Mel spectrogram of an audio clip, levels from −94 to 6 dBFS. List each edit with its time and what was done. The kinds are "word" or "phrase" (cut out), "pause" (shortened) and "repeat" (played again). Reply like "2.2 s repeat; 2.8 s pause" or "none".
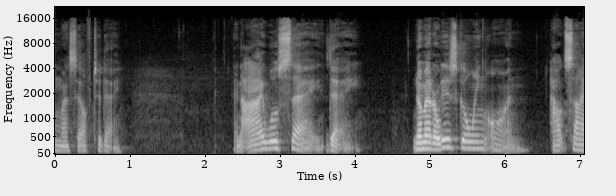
3.6 s word; 5.1 s word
